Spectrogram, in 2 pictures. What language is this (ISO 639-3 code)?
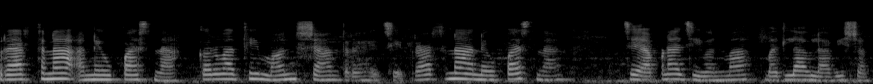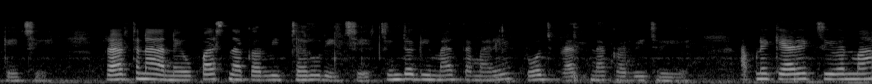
guj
